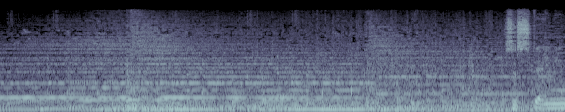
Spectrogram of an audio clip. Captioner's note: birds chirping; dramatic music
